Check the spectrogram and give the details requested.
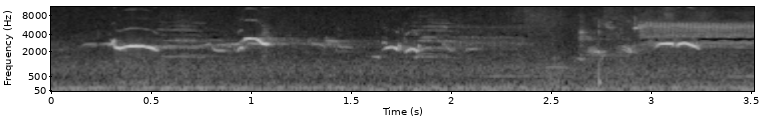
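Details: American robin singing in early spring, Ithaca, New York, USA, in March: short clear whistled phrases, each slurred and gently rising then falling, spaced about half a second to a second apart, over low rumbling background noise.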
